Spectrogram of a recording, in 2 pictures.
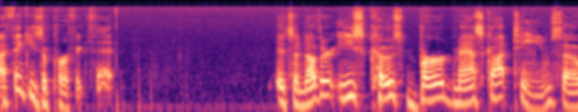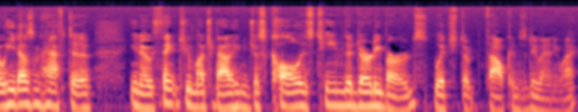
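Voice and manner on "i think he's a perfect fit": thick, dripping, heavy sarcastic delivery. Commenting on a coach interviewing with the Falcons: heavy sarcasm. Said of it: "with as much sarcasm as can possibly drip off my tongue".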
